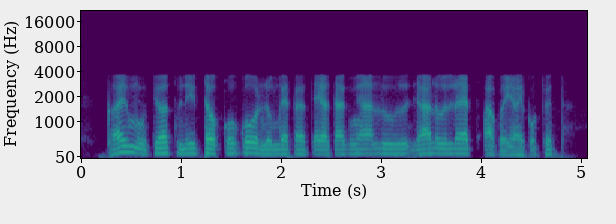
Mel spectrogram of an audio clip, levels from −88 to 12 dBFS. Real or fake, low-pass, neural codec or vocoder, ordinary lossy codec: fake; 3.6 kHz; codec, 24 kHz, 1.5 kbps, HILCodec; none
